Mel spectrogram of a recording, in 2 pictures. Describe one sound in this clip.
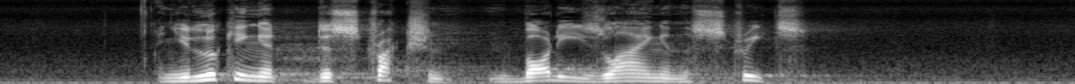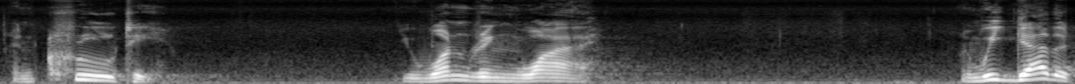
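An elderly man speaks slowly and calmly through a microphone, with long pauses.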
